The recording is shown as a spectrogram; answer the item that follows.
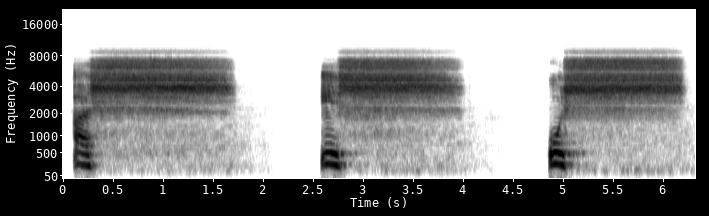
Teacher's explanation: शीन की एक special quality है जिसे कहा जाता है तफशी, तफशी, यानी जैसे स्प्रे के जैसे आवाज निकलती है, आवाज फैलती है, ये इसकी स्पेशल क्वालिटी है।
